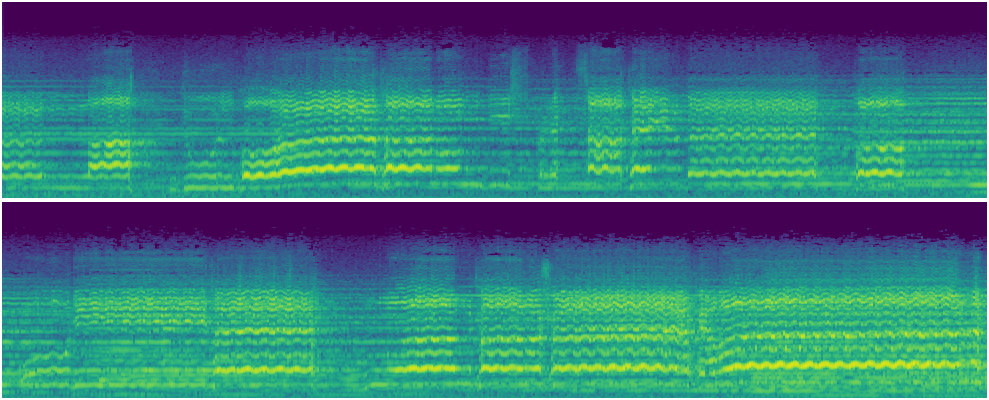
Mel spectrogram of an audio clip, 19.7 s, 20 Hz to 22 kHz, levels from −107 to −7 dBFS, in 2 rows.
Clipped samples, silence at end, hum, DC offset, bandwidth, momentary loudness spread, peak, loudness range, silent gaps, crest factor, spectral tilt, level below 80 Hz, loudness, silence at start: under 0.1%; 0 s; none; 0.2%; 8.4 kHz; 17 LU; -4 dBFS; 9 LU; none; 16 dB; -3.5 dB/octave; -56 dBFS; -18 LUFS; 0 s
